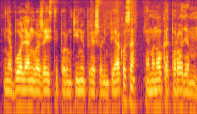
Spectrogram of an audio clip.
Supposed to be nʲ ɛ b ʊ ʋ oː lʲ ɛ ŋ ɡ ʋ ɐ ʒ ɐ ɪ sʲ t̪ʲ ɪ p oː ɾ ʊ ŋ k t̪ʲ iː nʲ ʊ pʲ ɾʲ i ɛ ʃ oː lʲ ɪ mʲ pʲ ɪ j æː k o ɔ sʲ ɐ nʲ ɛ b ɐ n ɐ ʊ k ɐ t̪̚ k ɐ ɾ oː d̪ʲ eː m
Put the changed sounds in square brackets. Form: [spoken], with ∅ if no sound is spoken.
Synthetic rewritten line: nʲ ɛ b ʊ ʋ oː lʲ ɛ ŋ ɡ ʋ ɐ ʒ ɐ ɪ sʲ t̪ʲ ɪ p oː ɾ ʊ ŋ k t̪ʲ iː nʲ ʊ pʲ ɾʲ i ɛ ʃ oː lʲ ɪ mʲ pʲ ɪ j æː k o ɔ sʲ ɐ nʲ ɛ [m] ɐ n ɐ ʊ k ɐ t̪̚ [p] ɐ ɾ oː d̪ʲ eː m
